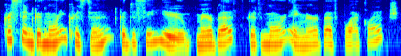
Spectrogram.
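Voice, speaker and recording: A soft-spoken woman, hosting a casual live chat and answering viewers like a chatty, motherly coach who calls them honey. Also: a little high, animated, normal speed, slightly rough, no room sound. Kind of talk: casual live-stream chat reading comments. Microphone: earbuds with mic.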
